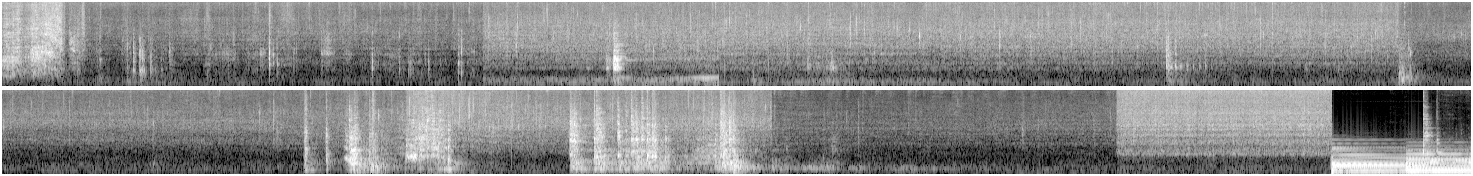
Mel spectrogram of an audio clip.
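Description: Food sizzling and frying in a pan, a steady hiss with clinks and knocks of a utensil now and then. Paper tears once at the very start, and soft music comes in near the end.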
